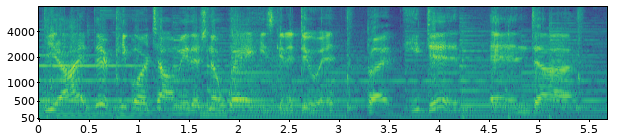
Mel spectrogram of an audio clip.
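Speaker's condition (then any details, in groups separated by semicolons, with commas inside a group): No condition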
